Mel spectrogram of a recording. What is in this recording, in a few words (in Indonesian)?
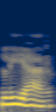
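"liar", Indonesian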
